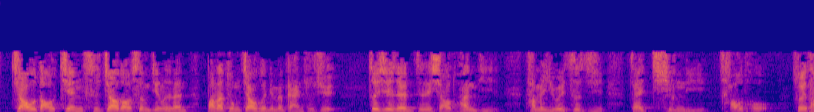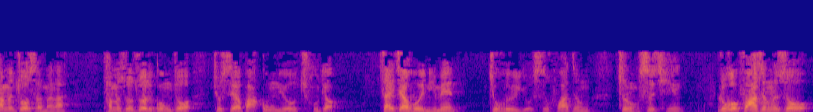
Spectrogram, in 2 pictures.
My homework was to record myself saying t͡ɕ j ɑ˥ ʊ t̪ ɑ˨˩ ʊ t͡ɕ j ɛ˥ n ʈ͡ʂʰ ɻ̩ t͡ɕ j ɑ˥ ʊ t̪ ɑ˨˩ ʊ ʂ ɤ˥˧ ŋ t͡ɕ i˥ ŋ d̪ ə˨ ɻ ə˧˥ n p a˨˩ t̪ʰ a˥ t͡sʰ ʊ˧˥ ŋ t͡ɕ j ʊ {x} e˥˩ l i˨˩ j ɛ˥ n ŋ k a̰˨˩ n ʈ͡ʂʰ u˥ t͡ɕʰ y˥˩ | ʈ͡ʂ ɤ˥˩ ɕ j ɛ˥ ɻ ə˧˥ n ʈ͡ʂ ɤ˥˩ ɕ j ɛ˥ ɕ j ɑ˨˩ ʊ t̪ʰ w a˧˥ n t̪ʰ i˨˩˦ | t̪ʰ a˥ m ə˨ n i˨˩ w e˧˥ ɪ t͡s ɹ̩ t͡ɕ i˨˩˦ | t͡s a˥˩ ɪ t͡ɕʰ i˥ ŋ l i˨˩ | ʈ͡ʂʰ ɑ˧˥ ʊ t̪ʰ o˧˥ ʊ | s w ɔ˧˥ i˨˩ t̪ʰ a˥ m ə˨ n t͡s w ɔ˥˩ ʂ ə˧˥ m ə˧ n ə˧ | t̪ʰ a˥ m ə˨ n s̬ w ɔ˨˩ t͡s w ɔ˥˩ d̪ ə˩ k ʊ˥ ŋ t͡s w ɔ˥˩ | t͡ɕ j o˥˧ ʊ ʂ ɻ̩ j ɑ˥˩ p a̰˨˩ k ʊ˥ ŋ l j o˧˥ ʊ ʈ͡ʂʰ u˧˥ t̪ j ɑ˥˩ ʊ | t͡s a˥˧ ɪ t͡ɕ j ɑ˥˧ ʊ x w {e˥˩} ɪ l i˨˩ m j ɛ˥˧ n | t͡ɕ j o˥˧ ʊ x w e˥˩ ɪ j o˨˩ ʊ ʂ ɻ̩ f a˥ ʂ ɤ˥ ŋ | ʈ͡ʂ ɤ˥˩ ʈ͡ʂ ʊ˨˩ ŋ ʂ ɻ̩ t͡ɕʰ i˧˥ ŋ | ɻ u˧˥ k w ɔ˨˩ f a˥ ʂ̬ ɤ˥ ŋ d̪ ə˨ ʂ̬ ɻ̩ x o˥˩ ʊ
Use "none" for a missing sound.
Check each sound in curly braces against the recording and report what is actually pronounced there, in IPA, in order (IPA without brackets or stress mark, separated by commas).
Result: x, e˥˩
